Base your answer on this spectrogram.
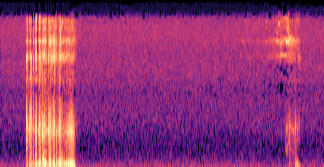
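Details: Pekingese named Bobo, a rescue dog sharing a home with a Shih Tzu, letting out one loud, harsh, buzzing snore lasting about a second, then near silence with a faint snuffle toward the end.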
